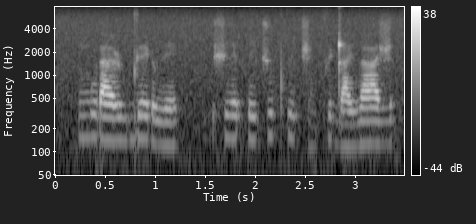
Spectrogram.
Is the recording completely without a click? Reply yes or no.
yes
